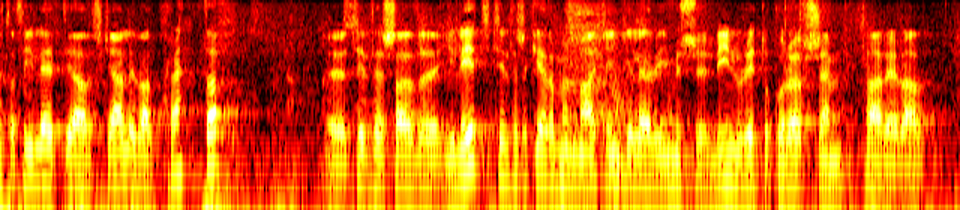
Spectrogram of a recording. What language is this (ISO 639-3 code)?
isl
